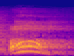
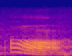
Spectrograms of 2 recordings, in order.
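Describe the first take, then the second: First: High-pitched surprised "oh"; demonstrated gasp of amazement. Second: Low, tender "aww"; melting, lowered coo; cooing at cuteness. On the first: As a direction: exclaim in surprise, pitch jumping up. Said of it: "Or maybe we're surprised". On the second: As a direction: coo as if at a cute little bunny. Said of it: "when we see a cute little bunny". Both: Shown as a demonstration.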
